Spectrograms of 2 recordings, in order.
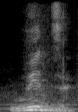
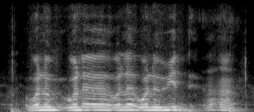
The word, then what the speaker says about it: width: Et ça, cet attribut, on l'appelle width. Width, c'est un mot en anglais. Que personne me dit width, voilà width.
